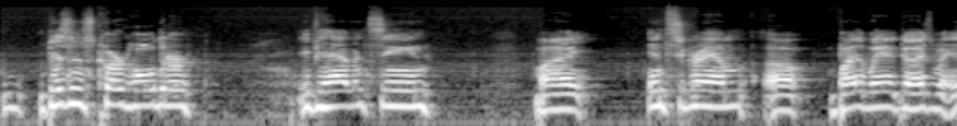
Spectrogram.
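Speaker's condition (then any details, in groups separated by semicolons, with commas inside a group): Cerebral palsy, spastic diplegia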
